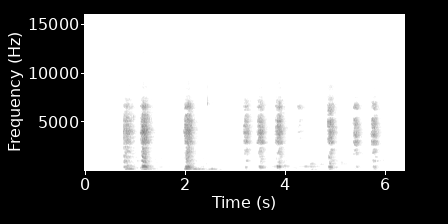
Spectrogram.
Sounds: Sniff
